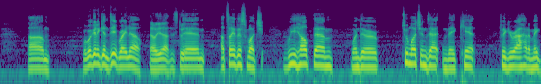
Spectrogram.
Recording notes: Based in Miami FL. Record this podcast on his yacht.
